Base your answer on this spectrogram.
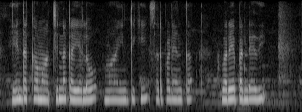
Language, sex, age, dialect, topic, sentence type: Telugu, female, 60-100, Southern, agriculture, statement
